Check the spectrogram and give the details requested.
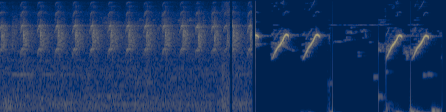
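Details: Common tailorbird, Orthotomus sutorius, recorded in Rajasthan, India: a fast even run of buzzy pulsing notes, then four loud, clear upslurred chips spaced a fraction of a second apart.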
